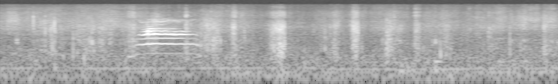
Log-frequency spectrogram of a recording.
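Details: Park stray cat that came over to be stroked gives one loud, drawn-out harmonic meow midway, surrounded by clicks and soft handling noises.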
